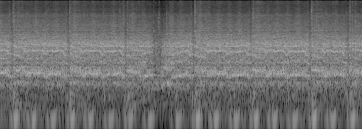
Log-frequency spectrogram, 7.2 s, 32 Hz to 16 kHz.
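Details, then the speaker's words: 1948 Farmall C tractor, long-stored, first start on fresh gas: loud, rough run with a lumpy beat about twice a second; compression test shows only one cylinder has compression, likely the only one firing; owner suspects stuck valves. "So, I've got compression in one cylinder. That is probably the only cylinder that I hear firing."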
